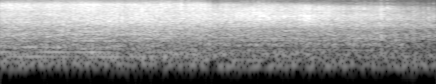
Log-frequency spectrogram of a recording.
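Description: Several stock-car engines running at racing speed around a short asphalt oval, making a steady, blended drone of the pack.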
